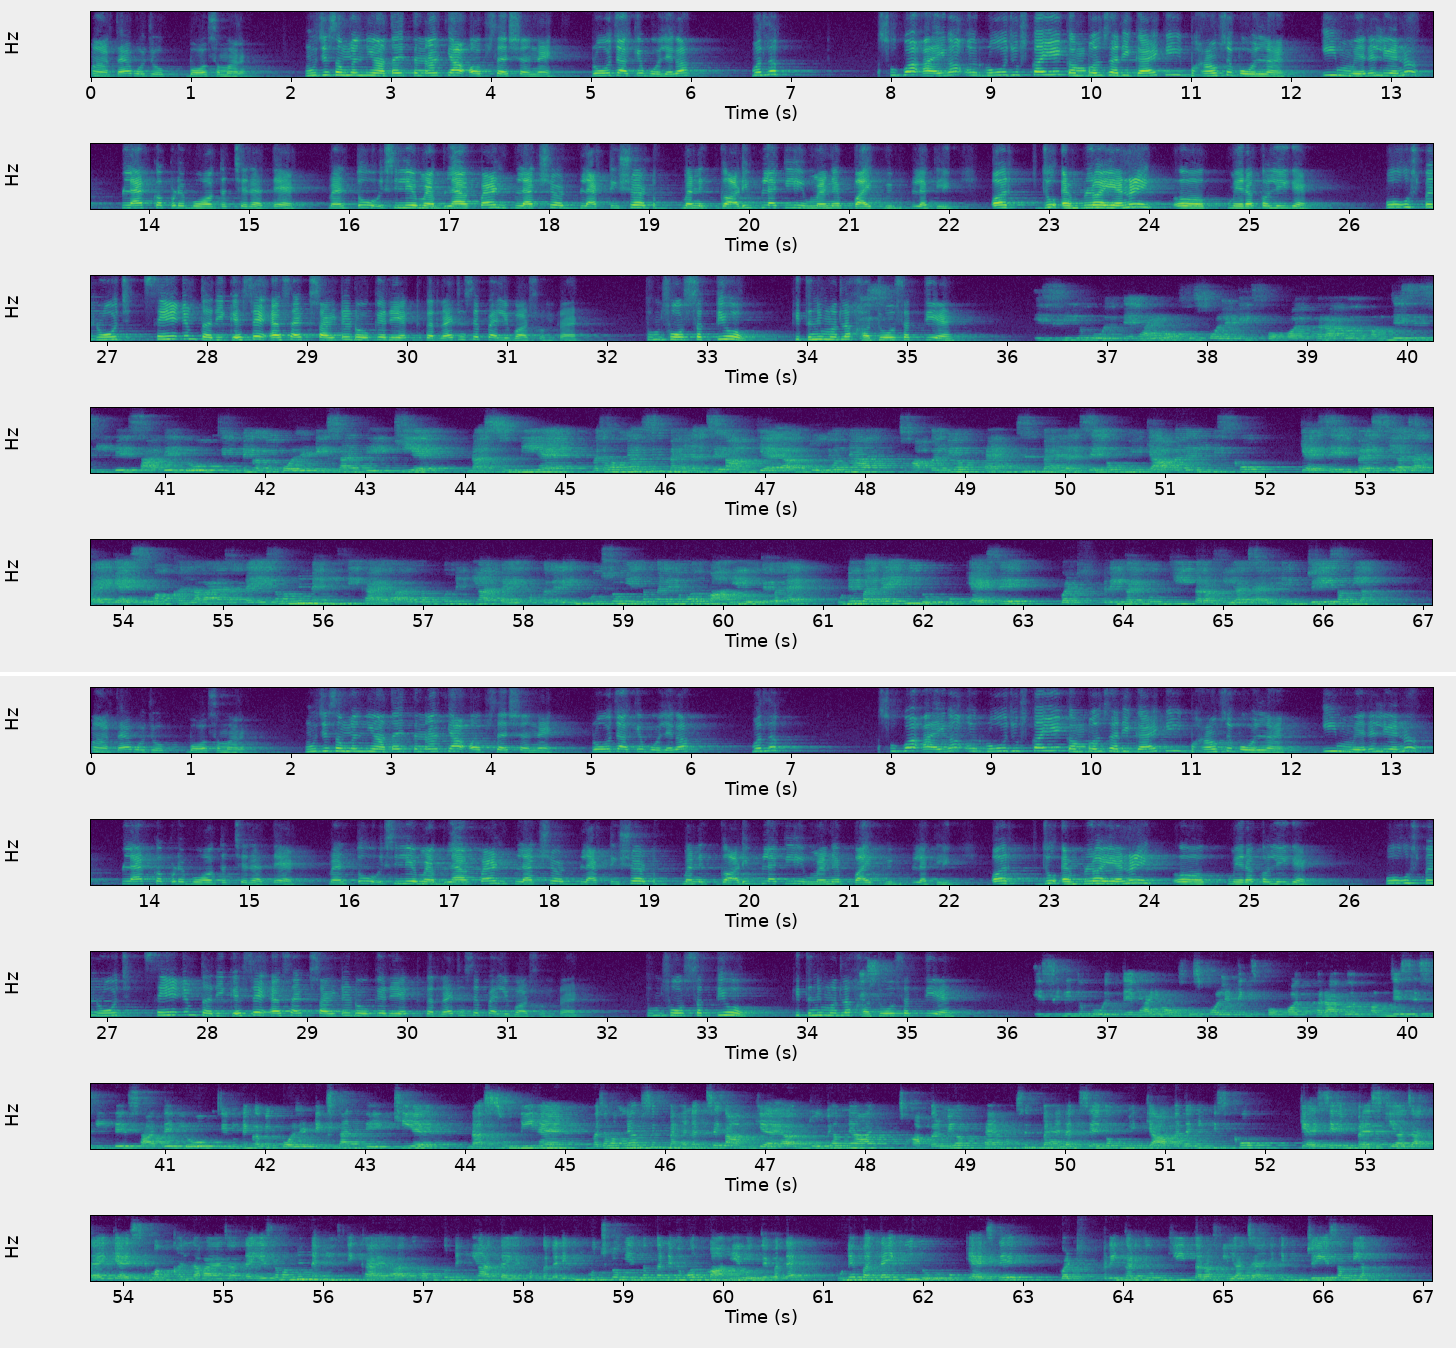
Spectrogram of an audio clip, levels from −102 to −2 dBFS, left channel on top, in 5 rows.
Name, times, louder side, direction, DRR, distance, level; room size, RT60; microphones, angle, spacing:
voice 1, 0.0-1.6 2.1-4.6 5.0-6.0 6.6-6.9 8.0-11.9 12.3-13.3 13.7-15.5 15.8-22.0 22.4-25.6 26.4-27.1 27.5-31.7 32.4-33.4 33.9-35.5, left 4 dB, 25° left, 14 dB, 0.4 m, -28 dB
voice 2, 36.3-38.2 38.6-42.4 42.7-43.7 44.0-45.0 45.3-51.9 52.4-60.8 61.1-62.9 63.3-63.5 63.8-66.4, right 1 dB, 75° right, -1 dB, 2.9 m, -33 dB
16.5 x 5.6 x 7.2 m, 1.2 s
head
